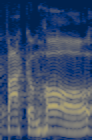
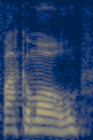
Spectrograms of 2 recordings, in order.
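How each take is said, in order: First: It is said in an Irish accent. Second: It is said in a Cockney accent. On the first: The joke in the name is lost. "it doesn't work in my accent because I'm Irish. So I say" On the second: The joke in the name becomes clear. "a Cockney guy comes along and says"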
